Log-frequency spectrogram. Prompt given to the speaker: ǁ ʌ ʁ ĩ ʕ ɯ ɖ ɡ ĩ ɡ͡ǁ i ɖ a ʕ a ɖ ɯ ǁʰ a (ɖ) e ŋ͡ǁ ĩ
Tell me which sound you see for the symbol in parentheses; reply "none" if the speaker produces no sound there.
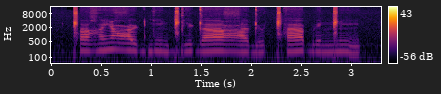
b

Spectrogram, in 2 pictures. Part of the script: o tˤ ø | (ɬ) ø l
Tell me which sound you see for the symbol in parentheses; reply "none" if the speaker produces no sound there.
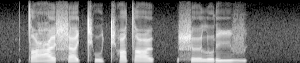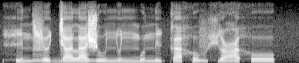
ɬ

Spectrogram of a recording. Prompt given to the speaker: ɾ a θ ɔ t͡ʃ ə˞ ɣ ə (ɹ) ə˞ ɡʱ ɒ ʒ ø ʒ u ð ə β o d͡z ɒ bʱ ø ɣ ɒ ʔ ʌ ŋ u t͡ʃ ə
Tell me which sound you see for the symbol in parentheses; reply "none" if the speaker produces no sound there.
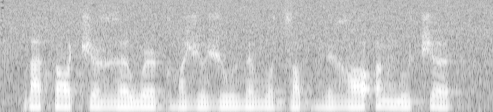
w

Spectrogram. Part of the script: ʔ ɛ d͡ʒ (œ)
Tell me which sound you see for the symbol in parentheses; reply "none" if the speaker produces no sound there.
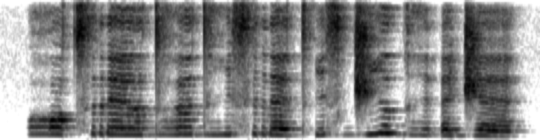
ɛ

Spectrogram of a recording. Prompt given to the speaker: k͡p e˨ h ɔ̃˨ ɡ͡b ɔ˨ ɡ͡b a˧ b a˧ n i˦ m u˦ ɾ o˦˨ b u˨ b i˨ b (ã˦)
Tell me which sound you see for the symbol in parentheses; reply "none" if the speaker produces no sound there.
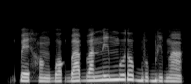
ã˨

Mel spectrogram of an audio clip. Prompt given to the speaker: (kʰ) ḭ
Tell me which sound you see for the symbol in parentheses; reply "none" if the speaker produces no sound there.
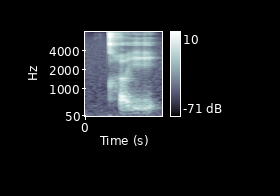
qʰ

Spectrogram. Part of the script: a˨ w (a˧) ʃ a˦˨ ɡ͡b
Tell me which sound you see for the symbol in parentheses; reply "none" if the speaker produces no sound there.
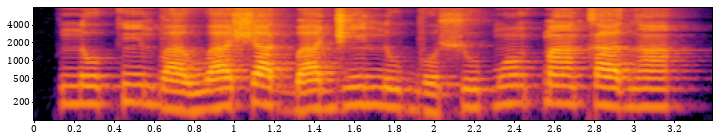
a˨˦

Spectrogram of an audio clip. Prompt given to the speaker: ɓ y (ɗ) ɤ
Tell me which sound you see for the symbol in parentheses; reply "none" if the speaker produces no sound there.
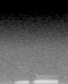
ɗ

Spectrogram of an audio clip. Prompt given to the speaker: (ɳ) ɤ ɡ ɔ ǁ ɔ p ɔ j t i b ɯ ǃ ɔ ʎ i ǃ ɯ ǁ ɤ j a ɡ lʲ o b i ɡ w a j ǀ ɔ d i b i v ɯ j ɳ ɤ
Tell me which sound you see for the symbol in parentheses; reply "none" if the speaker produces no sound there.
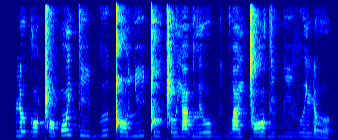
ɳ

